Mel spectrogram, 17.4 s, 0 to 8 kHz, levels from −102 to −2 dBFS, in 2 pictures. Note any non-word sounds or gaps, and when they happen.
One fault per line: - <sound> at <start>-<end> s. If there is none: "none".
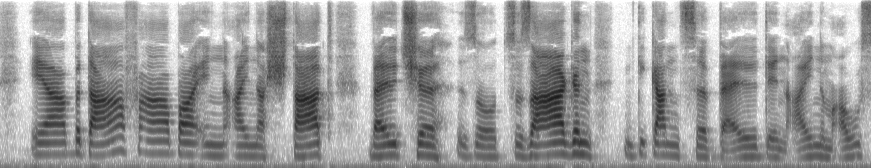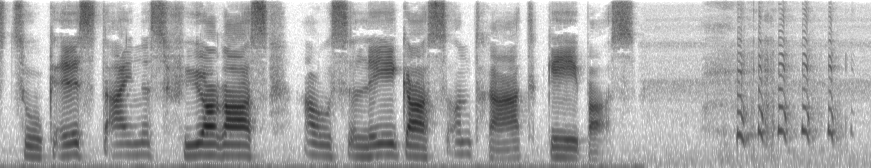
- laugh at 15.7-17.3 s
